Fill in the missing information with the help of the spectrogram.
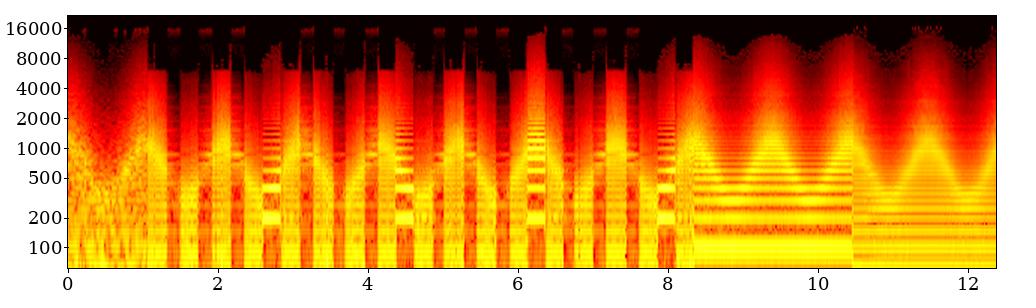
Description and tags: ROBERT Charlène 2018 2019 Stressfulbeat
This sound is a bit weird and stressful. I wanted to made a tempo so I create several sounds and I cut them and I bunk them on a runway. Finally, I apply a "Wahwah" the results is a metallic and strange beat, like a sample for an electronic music.
Descriptif selon la typologie de Schaeffer :
Code : X''
Précision morphologie :
Masse : Groupe de sons, nodal
Timbre harmonique : Acide
Grain : rugueux
Allure : Lissée
Dynamique : abrupte
Profil mélodique : Variation scalaire
Profil de masse : Calibre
